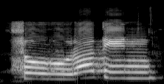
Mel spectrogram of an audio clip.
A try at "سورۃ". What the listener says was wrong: صاد پر پڑھنا ہے سورہ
